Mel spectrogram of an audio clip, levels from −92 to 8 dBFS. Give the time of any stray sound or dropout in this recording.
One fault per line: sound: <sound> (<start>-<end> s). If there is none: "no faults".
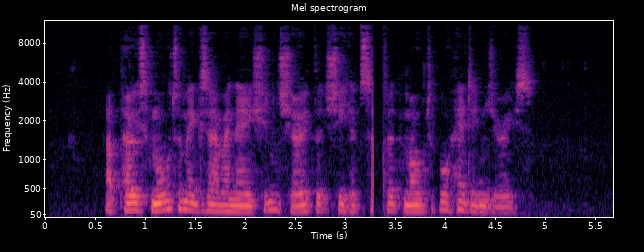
sound: dropout (3.3-3.4 s)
